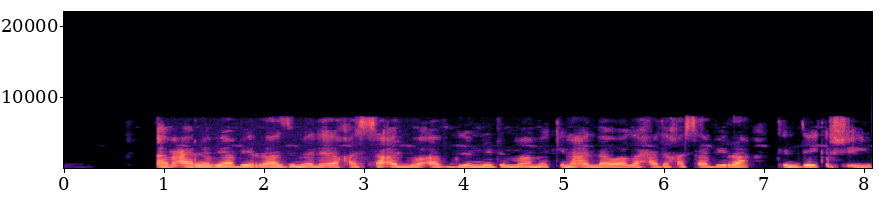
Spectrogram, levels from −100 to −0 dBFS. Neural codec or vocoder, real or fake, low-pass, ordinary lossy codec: none; real; 7.2 kHz; AAC, 32 kbps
